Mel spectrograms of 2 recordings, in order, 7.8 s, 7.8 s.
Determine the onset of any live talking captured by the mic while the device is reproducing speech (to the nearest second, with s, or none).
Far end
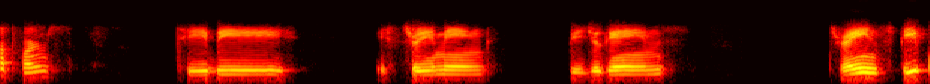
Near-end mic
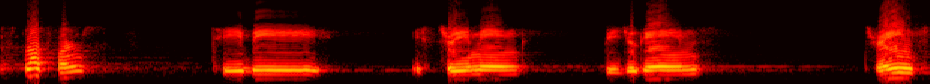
none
